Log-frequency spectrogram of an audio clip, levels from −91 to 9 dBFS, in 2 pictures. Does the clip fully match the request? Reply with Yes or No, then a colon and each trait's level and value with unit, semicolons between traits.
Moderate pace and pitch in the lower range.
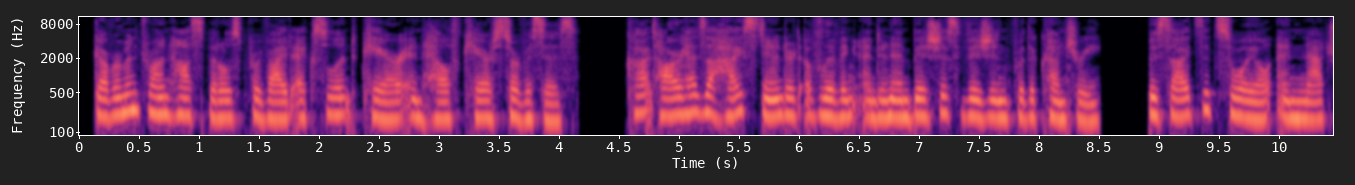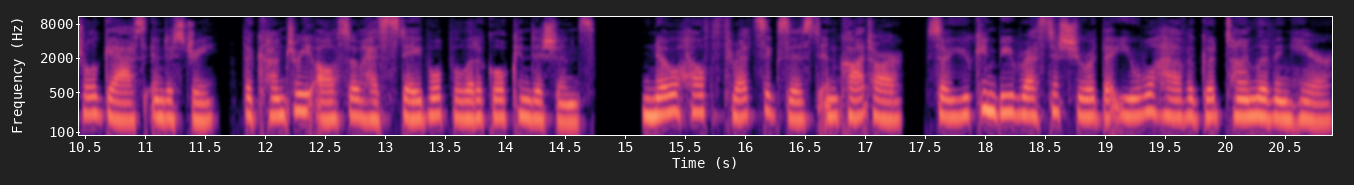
No: average, 170 wpm; high, 190 Hz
